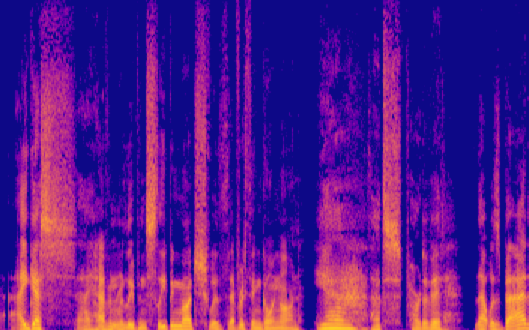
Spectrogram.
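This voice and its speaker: Kind, modest animal rescue keeper, lively pitch. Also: male voice, no room sound, studio quality. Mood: weary, resigned. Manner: soft-hearted, self-effacing, hesitant with small sighs and chuckles. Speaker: voice actor in a dating game. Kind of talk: video game character dialogue, natural and conversational.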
